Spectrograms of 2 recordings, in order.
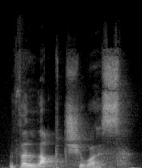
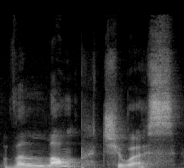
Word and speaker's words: voluptuous: Okay, that final word, the one that I love, is voluptuous.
